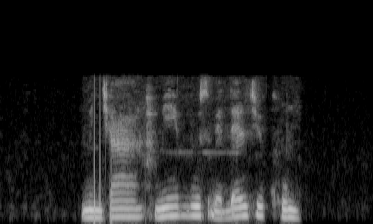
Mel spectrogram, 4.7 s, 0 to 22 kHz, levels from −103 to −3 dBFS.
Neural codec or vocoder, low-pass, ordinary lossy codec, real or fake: none; 5.4 kHz; AAC, 32 kbps; real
